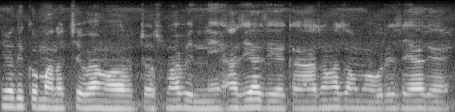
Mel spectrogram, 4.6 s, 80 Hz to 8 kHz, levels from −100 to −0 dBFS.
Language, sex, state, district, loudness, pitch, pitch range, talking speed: Chakma, male, Tripura, Unakoti, -17 LUFS, 150 Hz, 145-155 Hz, 210 wpm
